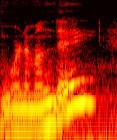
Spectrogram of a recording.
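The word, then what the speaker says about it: Warnemünde: We are in, I think it is pronounced Warnemunde.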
